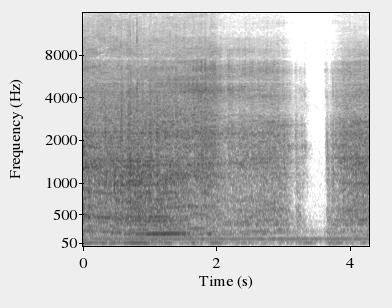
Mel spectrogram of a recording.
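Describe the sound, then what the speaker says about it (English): Pemco ALCO C-430 model locomotive with higher speed gearing running over a track switch, a continuous whirring electric motor hum close by that briefly drops out and then resumes. "Now let's see what happens with the switch."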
